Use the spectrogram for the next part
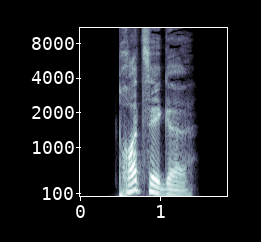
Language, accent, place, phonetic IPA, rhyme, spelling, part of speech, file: German, Germany, Berlin, [ˈpʁɔt͡sɪɡə], -ɔt͡sɪɡə, protzige, adjective, De-protzige.ogg
- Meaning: inflection of protzig: 1. strong/mixed nominative/accusative feminine singular 2. strong nominative/accusative plural 3. weak nominative all-gender singular 4. weak accusative feminine/neuter singular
